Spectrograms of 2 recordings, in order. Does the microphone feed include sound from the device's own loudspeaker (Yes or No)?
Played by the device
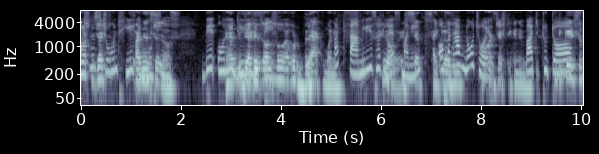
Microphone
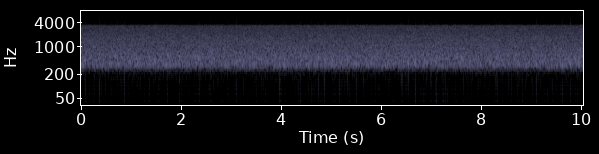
No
